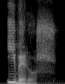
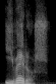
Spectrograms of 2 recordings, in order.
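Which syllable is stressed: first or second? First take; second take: first; second. First: The stress is on the first syllable. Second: The stress is on the second syllable. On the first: It follows the original Greek pronunciation. "en el griego el acento está en la i" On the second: It follows the Latin pronunciation. "los romanos acentuaban este sonido"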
